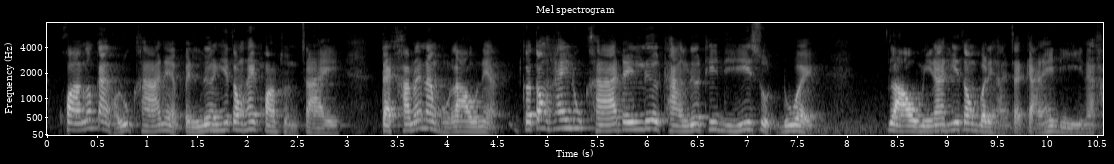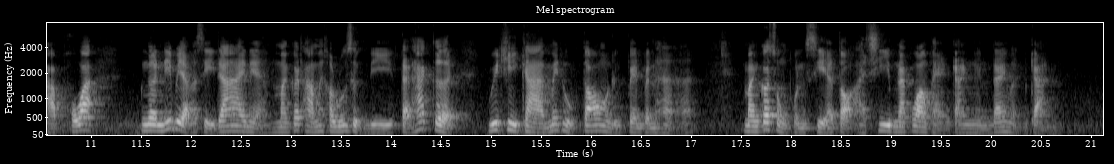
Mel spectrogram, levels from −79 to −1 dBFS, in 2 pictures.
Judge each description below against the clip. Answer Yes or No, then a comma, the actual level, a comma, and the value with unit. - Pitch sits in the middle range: Yes, medium, 155 Hz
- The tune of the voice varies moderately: No, wide, 6.2 semitones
